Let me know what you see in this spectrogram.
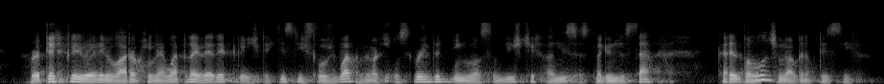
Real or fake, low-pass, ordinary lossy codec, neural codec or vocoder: fake; 7.2 kHz; Opus, 24 kbps; codec, 16 kHz, 0.5 kbps, FreqCodec, larger model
